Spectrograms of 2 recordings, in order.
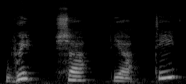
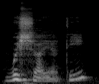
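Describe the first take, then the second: First: Wishayati drawn out slowly, each syllable wi-sha-ya-ti separate. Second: Said in the usual way. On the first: Shown as a demonstration. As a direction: spell out wishayati slowly so wi stands alone. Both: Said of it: "The first syllable would be wi".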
